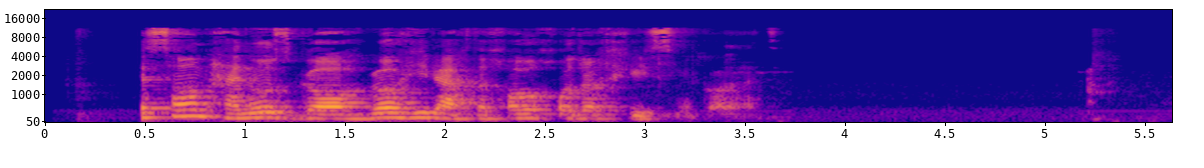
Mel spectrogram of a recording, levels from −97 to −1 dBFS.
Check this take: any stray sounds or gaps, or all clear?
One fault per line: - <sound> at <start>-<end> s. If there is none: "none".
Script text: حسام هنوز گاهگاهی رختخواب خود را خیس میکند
none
